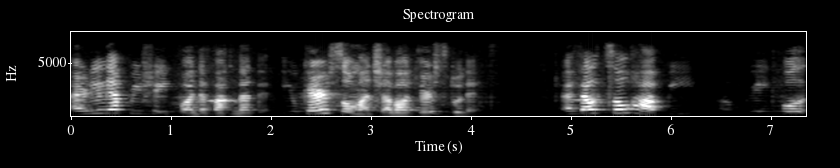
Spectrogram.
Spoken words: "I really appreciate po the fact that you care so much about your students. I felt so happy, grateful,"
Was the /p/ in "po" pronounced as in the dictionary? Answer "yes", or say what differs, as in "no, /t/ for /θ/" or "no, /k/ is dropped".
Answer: no, /f/ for /p/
